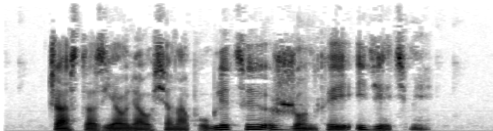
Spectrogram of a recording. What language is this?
Belarusian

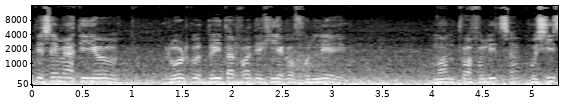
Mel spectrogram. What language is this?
Romanian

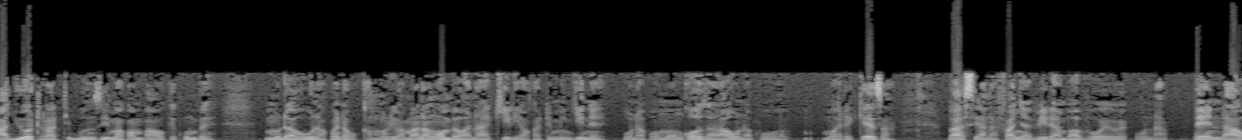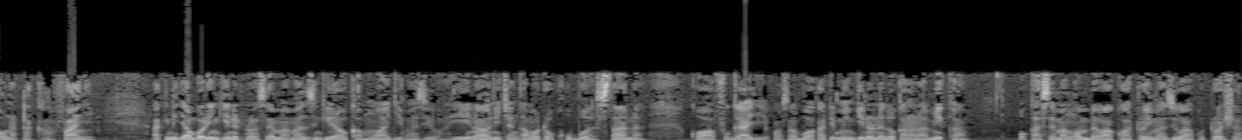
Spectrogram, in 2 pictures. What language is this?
Swahili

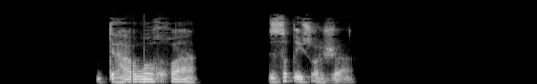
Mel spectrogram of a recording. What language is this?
Kabardian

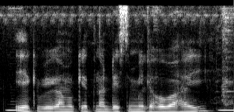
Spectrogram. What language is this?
Magahi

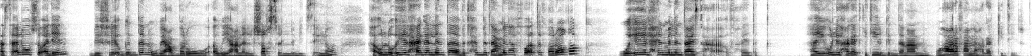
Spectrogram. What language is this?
Egyptian Arabic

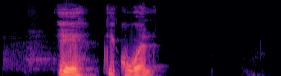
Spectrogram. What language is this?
Kabyle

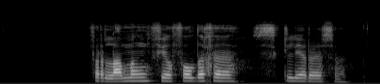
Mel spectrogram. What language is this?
Afrikaans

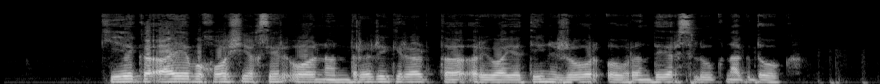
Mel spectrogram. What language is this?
Ormuri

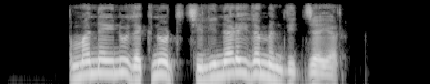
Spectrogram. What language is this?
Kabyle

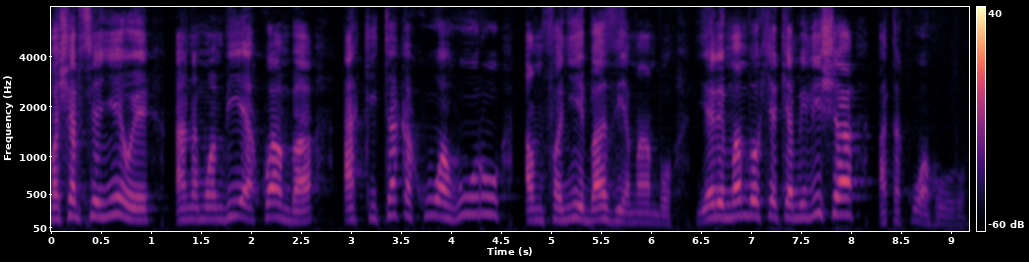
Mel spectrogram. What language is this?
Swahili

